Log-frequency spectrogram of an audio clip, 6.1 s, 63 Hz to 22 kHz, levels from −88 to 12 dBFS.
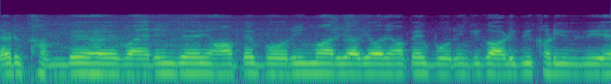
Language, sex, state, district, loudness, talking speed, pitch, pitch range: Hindi, male, Odisha, Malkangiri, -16 LUFS, 235 wpm, 130 Hz, 130-135 Hz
